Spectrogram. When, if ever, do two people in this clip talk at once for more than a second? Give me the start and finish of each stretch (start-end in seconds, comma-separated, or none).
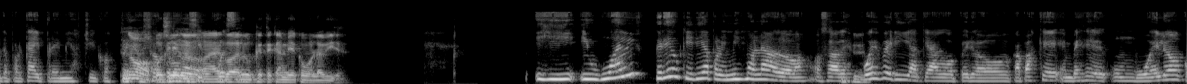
1.2-2.5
